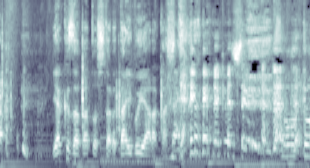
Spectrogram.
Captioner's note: laughs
